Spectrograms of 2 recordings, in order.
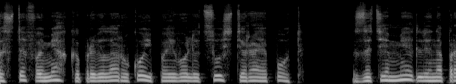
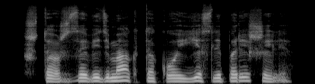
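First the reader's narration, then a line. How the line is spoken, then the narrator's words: Distrustful grumble. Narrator (Russian): недоверчиво проворчал Макс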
